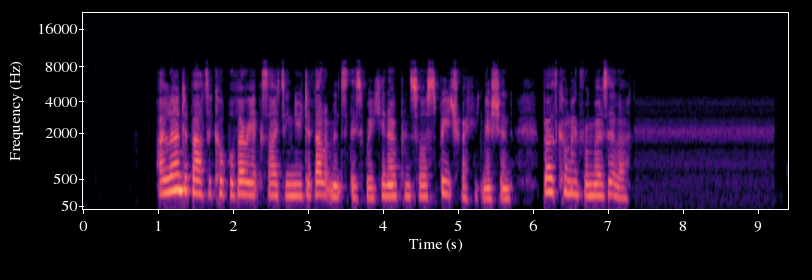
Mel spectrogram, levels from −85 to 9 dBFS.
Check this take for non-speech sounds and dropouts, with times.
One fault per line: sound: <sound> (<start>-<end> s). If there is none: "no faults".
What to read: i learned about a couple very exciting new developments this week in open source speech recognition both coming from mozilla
no faults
